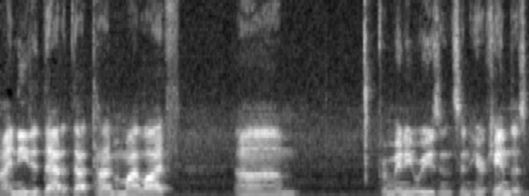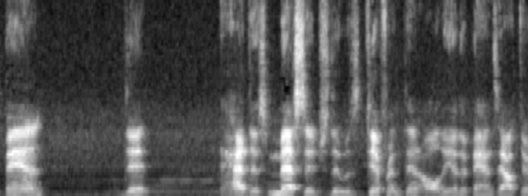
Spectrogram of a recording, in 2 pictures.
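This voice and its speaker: Mumbling at a moderate pace, a man with a fairly low voice speaks against noticeable background noise. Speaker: guitar instructor. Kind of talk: casual talk to camera before a guitar lesson. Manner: mumbling, halting with fillers.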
